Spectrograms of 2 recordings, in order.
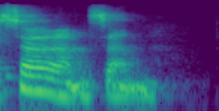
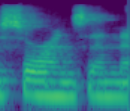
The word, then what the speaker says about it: Sorenson: the Swedes would say Sorenson. – Sorenson. – But I'm quite used to Sorenson now, so that's fine too.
